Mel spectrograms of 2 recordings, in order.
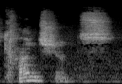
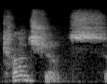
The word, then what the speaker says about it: conscience: it's conscience which is spelled like the word science with C O N in front of it and you wouldn't think it'd be pronounced this way, but that's conscience.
